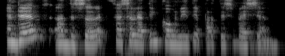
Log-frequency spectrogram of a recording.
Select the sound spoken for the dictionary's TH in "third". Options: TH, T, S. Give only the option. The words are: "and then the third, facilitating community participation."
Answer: S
